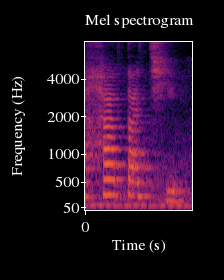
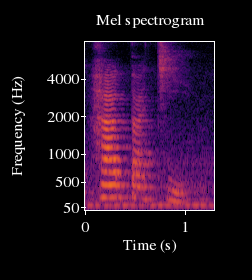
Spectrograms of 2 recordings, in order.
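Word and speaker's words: 二十歳: dibaca nih just say tetapi orang Jepang lebih sering memakai istilah hatachi Hai Jadi selain umur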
